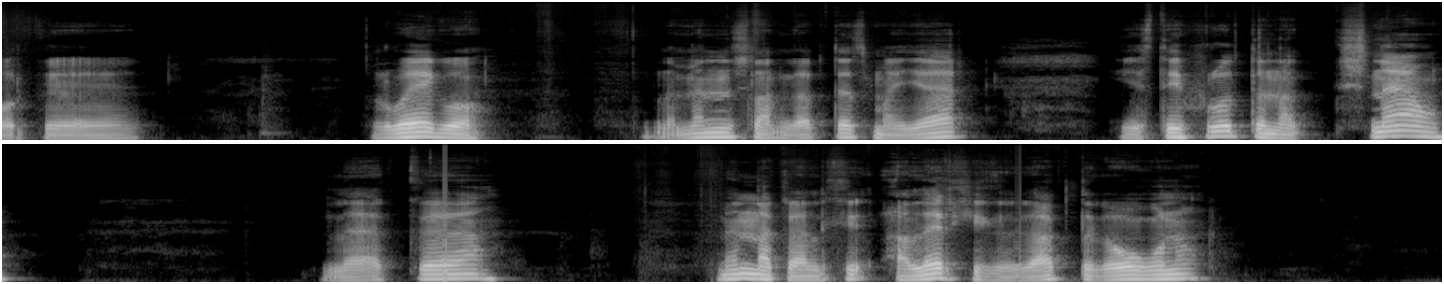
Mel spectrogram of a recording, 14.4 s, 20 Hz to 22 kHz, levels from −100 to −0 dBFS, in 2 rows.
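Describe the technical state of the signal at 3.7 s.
There's a repeated buffer at 3.71 to 3.73 s, right before "xla'n gak desmayar". Fresh audio arrived late, so a 10 ms chunk replayed twice, giving a brief buzzy click.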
